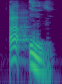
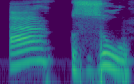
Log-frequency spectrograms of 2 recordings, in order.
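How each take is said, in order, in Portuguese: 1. Só as duas vogais são ditas, sem consoantes. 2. A palavra é dita por inteiro, com o seu som de z. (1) "vamos imaginar que essa criança diga a u" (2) "quando eu digo azul, a, zu, você escuta o, o barulho, o som, né, do z"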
